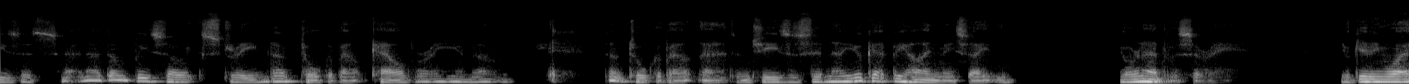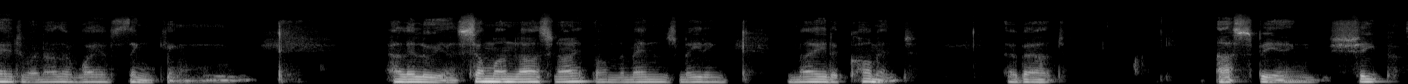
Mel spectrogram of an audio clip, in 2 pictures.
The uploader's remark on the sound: Malaysia Meets (Zoom)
